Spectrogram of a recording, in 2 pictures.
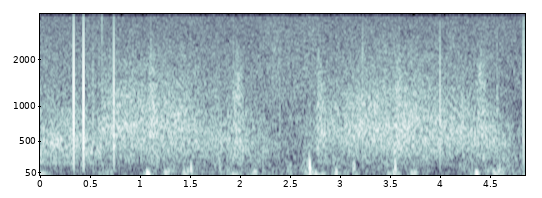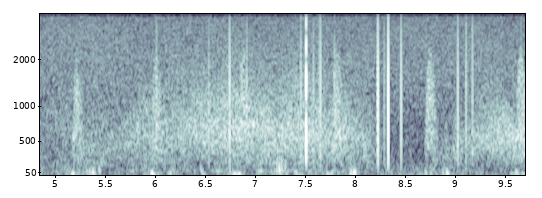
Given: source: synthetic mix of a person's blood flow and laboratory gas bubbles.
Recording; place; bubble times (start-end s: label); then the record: Doppler ultrasound of blood flow; subclavian vein
no bubbles
From the record:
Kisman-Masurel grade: 000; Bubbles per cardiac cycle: 0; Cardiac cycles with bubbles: 0%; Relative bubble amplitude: no bubbles discernible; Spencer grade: 0 (complete lack of bubble signals)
